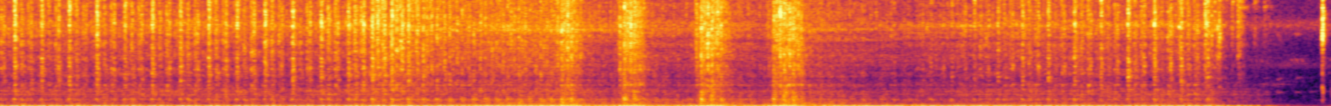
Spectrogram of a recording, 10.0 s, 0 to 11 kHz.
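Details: 1979 Chevrolet C10 Custom Deluxe V8 just started after a long spell of running badly, battery borrowed, cold: lumpy, uneven idle, stumbling and surging; misfire-type rough idle. Owner suspects timing; known big exhaust leak at the headers.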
